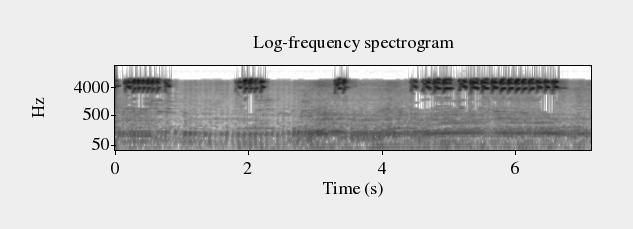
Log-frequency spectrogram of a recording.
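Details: White-eye song for luring birds in the forest, with low hum behind: short high twittering bursts separated by pauses, building into a long, fast run of repeated sharp chirps.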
